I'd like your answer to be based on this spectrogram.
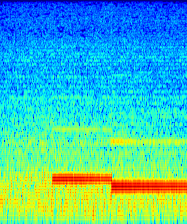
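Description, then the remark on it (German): Steady city street traffic rumbles throughout on Bärenschanzstraße in Nuremberg, and partway in a sustained horn-like tone begins, then drops to a lower pitch and holds to the end. No one speaks. “Bärenschanzstraße, Nürnberg.”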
